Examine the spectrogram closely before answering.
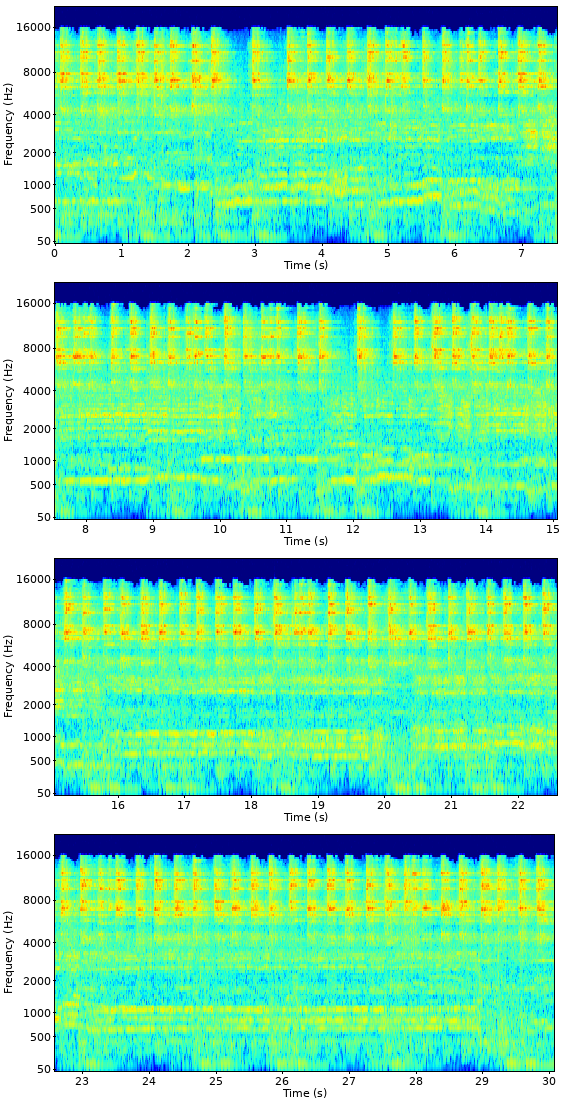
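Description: Iwami kagura accompaniment: a large taiko drum keeps a steady beat under the constant clashing of small hand cymbals (tebyōshi), with a wavering melody line above.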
